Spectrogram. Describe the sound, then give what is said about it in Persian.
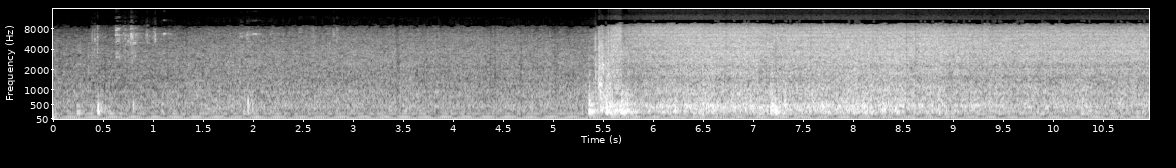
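Water abruptly bursts from a leaking pipe into a loud, steady gushing spray midway through, replacing a quieter hiss with a few faint clinks near the start, and roars on continuously to the end. “هی بله این آب دیگه چیه؟”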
